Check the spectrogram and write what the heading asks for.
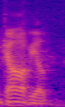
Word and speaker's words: Garviel: No, because it's come out as Cajabriel. – Oh, right. – Cajabriel, but it's actually Garviel. Garviel Loken.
